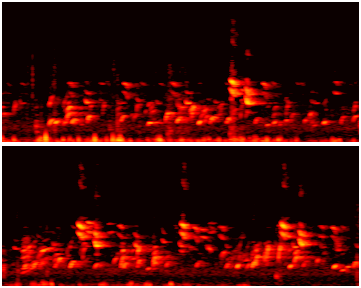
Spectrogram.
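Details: European goldfinch song aimed at exciting other goldfinches to sing and breed; quick sparkling twitters with occasional sharp high accents, over frequent low clicks and knocks.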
